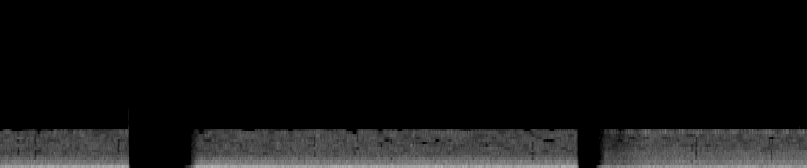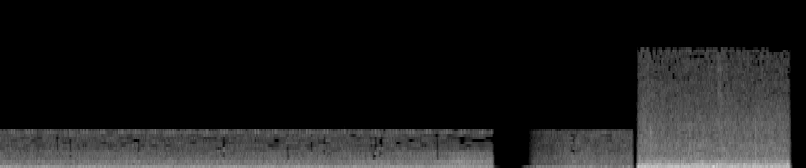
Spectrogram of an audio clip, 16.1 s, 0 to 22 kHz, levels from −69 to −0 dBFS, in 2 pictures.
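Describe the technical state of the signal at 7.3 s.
At 7.3 s the signal is inside a jitter buffer speed-up that runs from 5.64 s to 8.00 s. The receiver's buffer had built up more audio than its target, so it is shedding the excess by cutting out short segments of one or a few pitch periods in quick succession, removing roughly 70 ms in total. Playback runs at about 103% speed with pitch unchanged.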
